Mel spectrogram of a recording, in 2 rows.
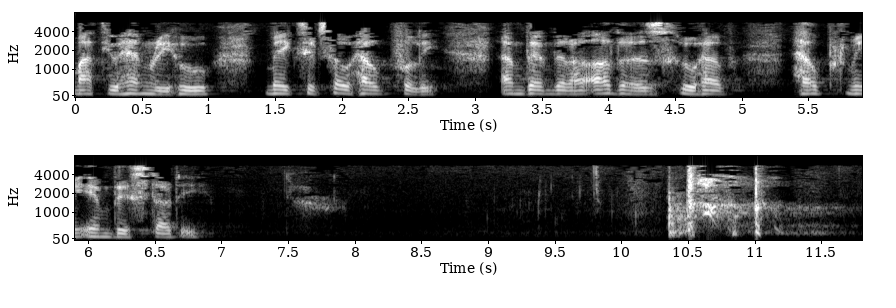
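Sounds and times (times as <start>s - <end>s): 
speech: 0.0s - 7.0s
person with a tickle in the throat coughing: 10.4s - 11.6s.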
